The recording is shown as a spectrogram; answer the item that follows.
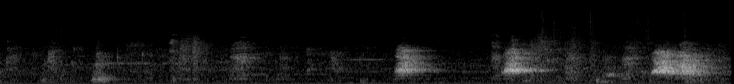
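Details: Playful Akita dog: a few soft huffs, then three loud, harsh growling barks about a second long, spaced roughly a second apart.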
